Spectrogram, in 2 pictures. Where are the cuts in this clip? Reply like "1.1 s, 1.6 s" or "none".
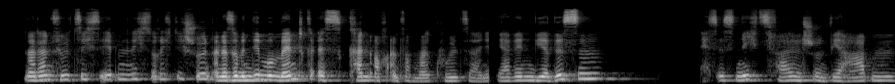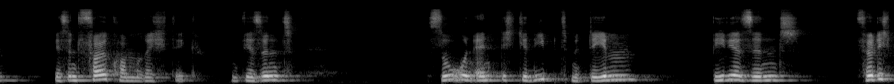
4.9 s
